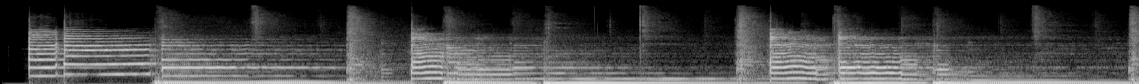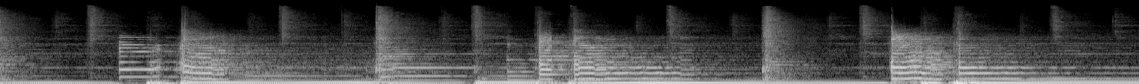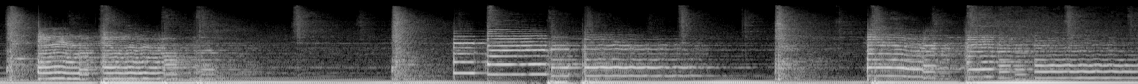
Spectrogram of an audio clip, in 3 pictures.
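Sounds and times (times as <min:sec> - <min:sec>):
blues music: 0:00.0 - 0:34.1.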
